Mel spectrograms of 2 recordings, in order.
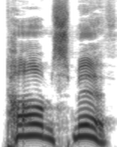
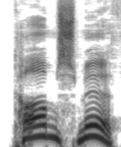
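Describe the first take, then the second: First: A second shout across the water; shouted again. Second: Shouting a name into the night; shouted. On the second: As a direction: call his name out to the far boat. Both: Acted. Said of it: "the man shouted".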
